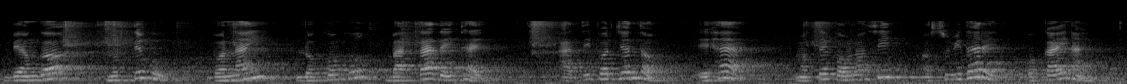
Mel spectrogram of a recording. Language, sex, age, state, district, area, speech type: Odia, female, 45-60, Odisha, Dhenkanal, rural, spontaneous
